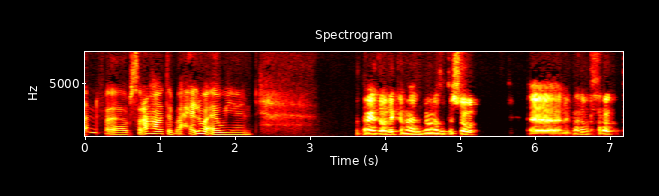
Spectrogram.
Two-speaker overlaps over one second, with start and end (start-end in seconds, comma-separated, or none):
none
